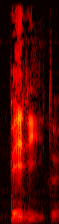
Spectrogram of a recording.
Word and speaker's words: 83113: ああ、じゃあ、英語なんだえっ、ー、と、 3 つ目は、えっ、ー、と、プロジェクト、えっ、ー、と、 83113 と書いて、ベリーと読むんですね。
